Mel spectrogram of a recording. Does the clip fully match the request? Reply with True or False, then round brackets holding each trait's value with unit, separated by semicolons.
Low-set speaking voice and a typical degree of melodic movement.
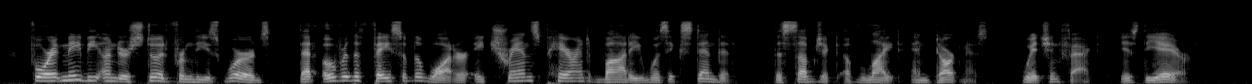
False (120 Hz; 7.1 semitones)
